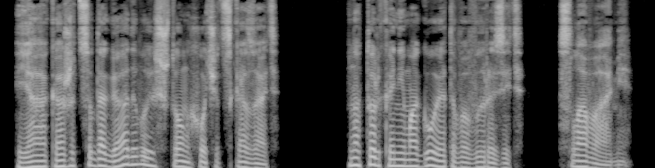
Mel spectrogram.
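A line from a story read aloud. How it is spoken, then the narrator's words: Quiet, thoughtful counselor. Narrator (Russian): советница в раздумье тихо сказала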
